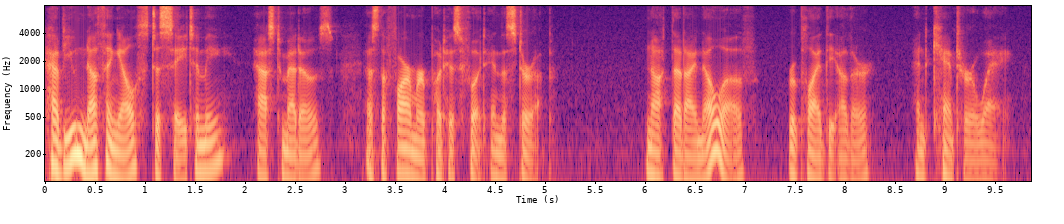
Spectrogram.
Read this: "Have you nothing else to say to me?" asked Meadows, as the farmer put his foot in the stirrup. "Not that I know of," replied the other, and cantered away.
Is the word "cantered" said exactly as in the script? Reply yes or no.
no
